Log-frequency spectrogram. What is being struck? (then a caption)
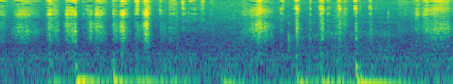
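Kinetic sand in a tray, worked with a wooden stick. A thin wooden stick is poked and dragged through green kinetic sand filling a tray, while the other hand rests on the sand. The result is soft, grainy scraping and rubbing with dull, low thuds, and brief brighter swishes where the stick drags through.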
